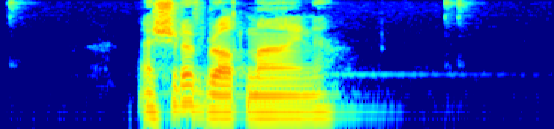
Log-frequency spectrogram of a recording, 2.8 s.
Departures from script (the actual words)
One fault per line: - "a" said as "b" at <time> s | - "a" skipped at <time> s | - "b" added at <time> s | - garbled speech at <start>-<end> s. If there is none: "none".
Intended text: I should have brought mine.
none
